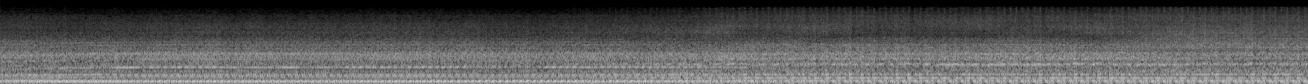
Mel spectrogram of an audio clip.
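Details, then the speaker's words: Porsche 3.2 Carrera flat-six on first start after engine installation, cold, oil about 1.5 quarts low. Lumpy, uneven idle with a shaky low beat and the deck lid jiggling. Rough running; owner suspects one unhappy cylinder. "you know it's not super duper smooth is it you've got to see the deck lid jiggling back and forth here i don't know it almost sounds like we have maybe one cylinder that's not super happy"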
